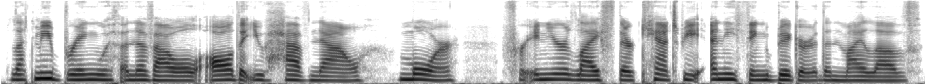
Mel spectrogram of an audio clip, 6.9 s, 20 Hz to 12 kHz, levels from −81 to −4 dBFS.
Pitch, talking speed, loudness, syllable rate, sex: 185 Hz, 200 wpm, -17 LUFS, 4.9 syllables/s, female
